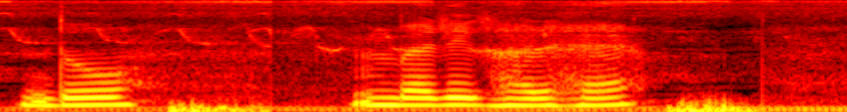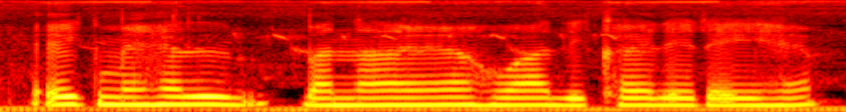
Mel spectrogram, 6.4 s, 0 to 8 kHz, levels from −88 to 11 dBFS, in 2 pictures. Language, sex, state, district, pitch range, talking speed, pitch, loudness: Hindi, female, Assam, Sonitpur, 190-205 Hz, 115 wpm, 195 Hz, -14 LUFS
